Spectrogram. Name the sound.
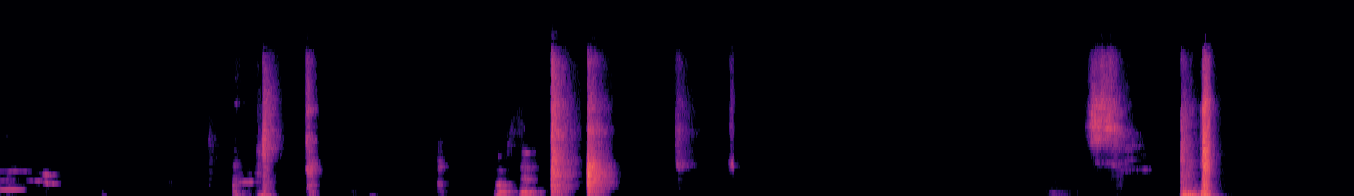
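pet cat making noise wanting to go outside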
